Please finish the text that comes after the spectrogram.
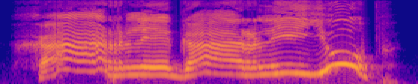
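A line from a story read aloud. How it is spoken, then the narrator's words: Howling. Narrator (Russian): взвыл он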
